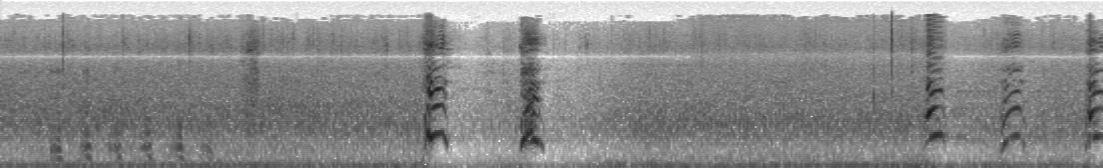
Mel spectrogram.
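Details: Dogs at a training and boarding kennels in the Worcestershire countryside, England, among them Phoebe, Daisy, Finlay, Murphy and Peppe. Sharp, loud barks come singly and in pairs over a steady low hum, after a run of faint, quick distant yaps.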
